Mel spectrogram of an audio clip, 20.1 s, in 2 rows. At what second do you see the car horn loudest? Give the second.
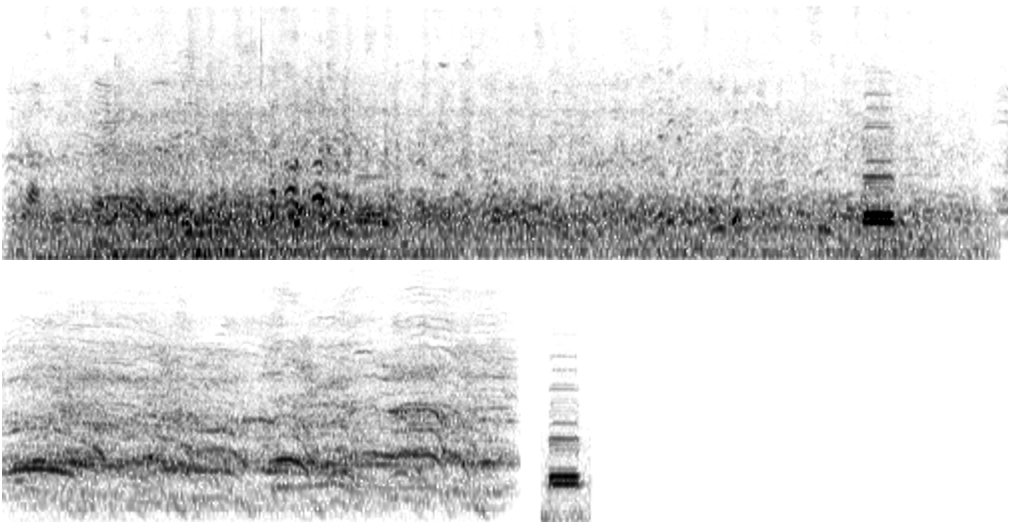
9 s.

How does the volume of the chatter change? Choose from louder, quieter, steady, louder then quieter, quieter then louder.
quieter.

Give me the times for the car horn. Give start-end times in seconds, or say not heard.
3.5-4.0, 8.5-9.1, 15.4-15.9.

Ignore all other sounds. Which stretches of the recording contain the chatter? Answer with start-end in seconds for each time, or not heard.
0.0-15.2.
